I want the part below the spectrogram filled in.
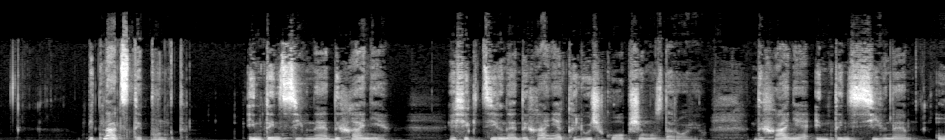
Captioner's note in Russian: Интенсивное дыхание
